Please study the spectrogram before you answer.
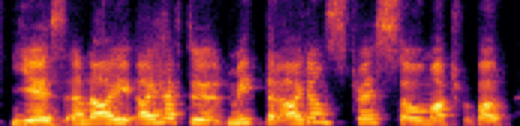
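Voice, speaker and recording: A native Finnish speaker from Finland, this woman speaks with a Finnish accent as a guest teacher on a casual video call. Her voice is a little high and a bit bright, and she talks in a measured, encouraging way.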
